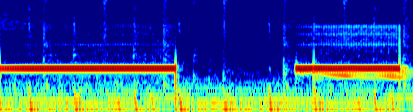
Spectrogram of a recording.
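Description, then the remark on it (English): A steady telephone tone sounds loudly for nearly two seconds, stops, then a second long ring tone follows after a short pause, with faint clicks and line noise underneath, as a call is placed to a man. “well, we're going to call him up.”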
